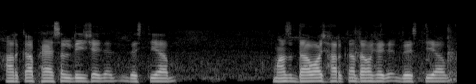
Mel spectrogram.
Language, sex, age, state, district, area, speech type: Kashmiri, male, 18-30, Jammu and Kashmir, Kulgam, rural, spontaneous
